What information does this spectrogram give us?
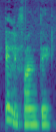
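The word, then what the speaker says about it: elefante: with the letter e we have in English this pronunciation for the letter e it's let elephant and set okay it's not an e in English Okay it's an a in Spanish would be elephante is okay very simple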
